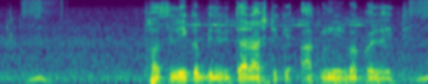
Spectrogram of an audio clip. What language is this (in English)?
Maithili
